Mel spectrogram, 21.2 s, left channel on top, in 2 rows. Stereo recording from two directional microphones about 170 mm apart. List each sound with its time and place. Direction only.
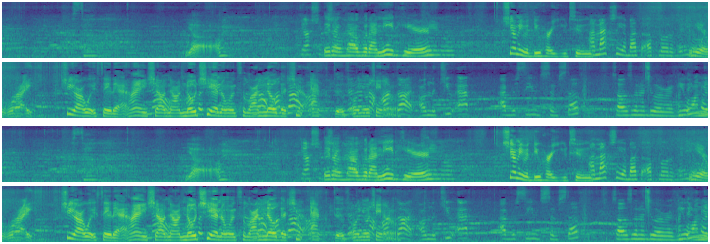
2.8 s speech: 15° left (ahead or behind)
4.5 s speech: 30° left (ahead or behind)
4.8 s speech: 10° left (ahead or behind)
7.5 s speech: centre (ahead or behind)
8.7 s speech: 60° right (ahead or behind)
10.4 s speech: 10° left (ahead or behind)
17.2 s speech: 40° right (ahead or behind)
19.1 s speech: 45° right (ahead or behind)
